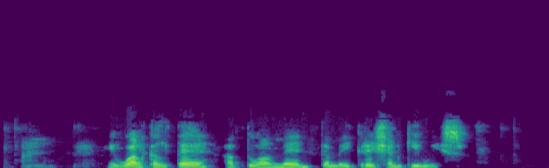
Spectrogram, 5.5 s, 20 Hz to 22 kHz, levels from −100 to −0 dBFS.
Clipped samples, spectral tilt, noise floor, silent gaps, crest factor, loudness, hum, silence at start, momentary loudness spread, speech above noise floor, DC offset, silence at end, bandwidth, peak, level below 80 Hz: under 0.1%; -5.5 dB/octave; -83 dBFS; none; 24 dB; -25 LUFS; none; 0.3 s; 8 LU; 58 dB; under 0.1%; 0.85 s; 6.6 kHz; -4 dBFS; -80 dBFS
